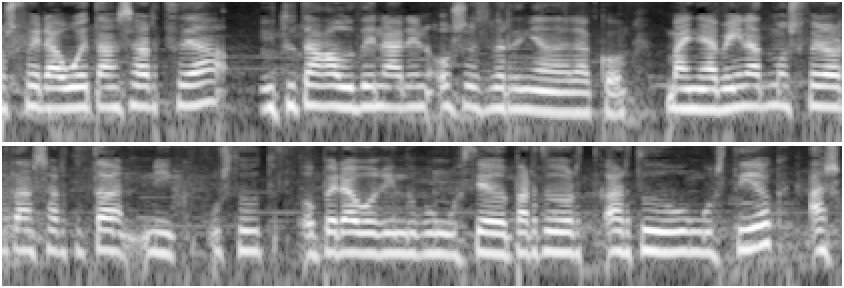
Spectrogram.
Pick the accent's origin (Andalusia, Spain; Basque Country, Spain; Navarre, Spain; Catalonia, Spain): Basque Country, Spain; Vitoria-Gasteiz; Ni oraintxe bertan Donostiko kontserbatorioan nago ikasten kantu lirikoa, baina Gasteizen hasi nintzen, ni Gasteizkoa naiz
